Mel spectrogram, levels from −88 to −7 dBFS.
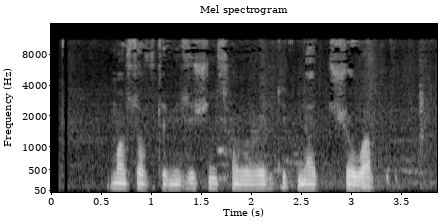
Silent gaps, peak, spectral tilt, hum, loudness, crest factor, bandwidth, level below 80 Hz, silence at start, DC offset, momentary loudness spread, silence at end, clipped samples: none; -6 dBFS; -5.5 dB/octave; none; -26 LUFS; 20 dB; 11.5 kHz; -52 dBFS; 0.6 s; under 0.1%; 6 LU; 0.05 s; under 0.1%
